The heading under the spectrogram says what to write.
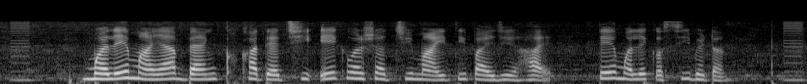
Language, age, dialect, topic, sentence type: Marathi, 18-24, Varhadi, banking, question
